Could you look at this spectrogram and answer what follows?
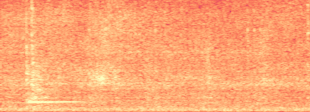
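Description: Pork sizzles and fries steadily in a hot pan for Hungarian-style pork chow mein, a continuous close crackling hiss with a brief clink near the start and no talking.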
